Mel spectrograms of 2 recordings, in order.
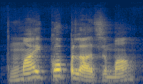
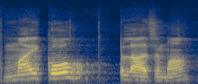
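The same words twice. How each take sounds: First: Said in the usual way. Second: mycoplasma drawn out in two parts, micro then plasma; slow dictation. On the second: Shown as a demonstration. Teacher dictating mycoplasma to students, slow and split. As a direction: say mycoplasma slowly, breaking it after micro.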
